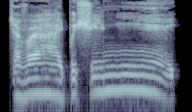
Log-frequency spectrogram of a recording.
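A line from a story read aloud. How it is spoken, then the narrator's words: Lisping. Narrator (Russian): прошепелявила она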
